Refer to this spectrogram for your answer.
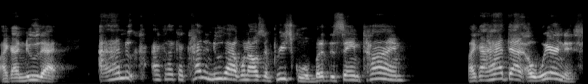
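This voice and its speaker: A man's raised, projected, high voice, very fast and with lively intonation, against a quiet background. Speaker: podcast host. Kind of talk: casual chat. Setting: video call.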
